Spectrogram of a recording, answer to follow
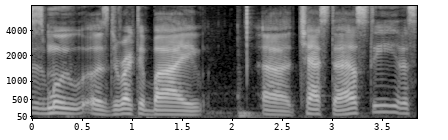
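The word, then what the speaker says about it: Stahelski: But I thought Matrix 4 was solid, and yeah, I mean, and of course this movie was directed by Chastasty. That's how you pronounce it.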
